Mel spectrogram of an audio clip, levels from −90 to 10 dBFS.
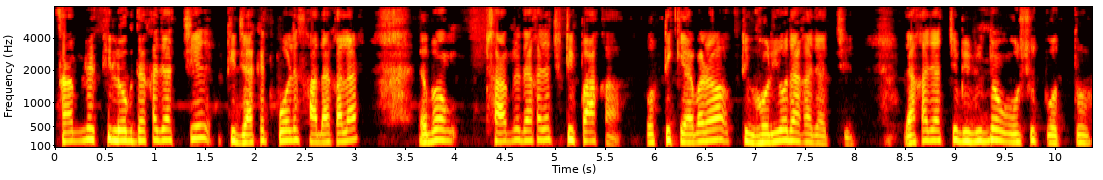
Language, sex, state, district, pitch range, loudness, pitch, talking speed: Bengali, male, West Bengal, Dakshin Dinajpur, 175-215 Hz, -16 LUFS, 200 Hz, 165 wpm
